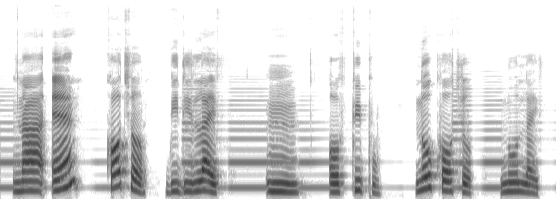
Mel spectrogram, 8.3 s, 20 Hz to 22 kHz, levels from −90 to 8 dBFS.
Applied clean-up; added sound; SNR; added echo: neural mask model RNNoise.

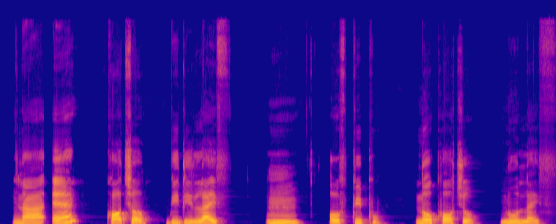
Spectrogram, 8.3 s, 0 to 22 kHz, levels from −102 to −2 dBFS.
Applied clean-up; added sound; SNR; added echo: neural mask model DeepFilterNet 3.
